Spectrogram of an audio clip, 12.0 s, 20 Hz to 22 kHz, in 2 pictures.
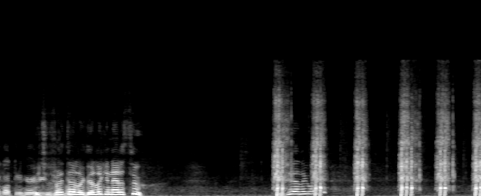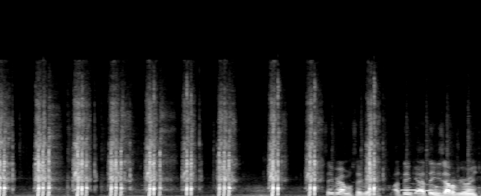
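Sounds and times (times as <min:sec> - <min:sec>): airsoft gun single shots: 0:03.4 - 0:10.9.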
